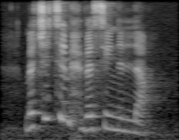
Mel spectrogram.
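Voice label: "Mačči d timeḥbas i nella.", Kabyle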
